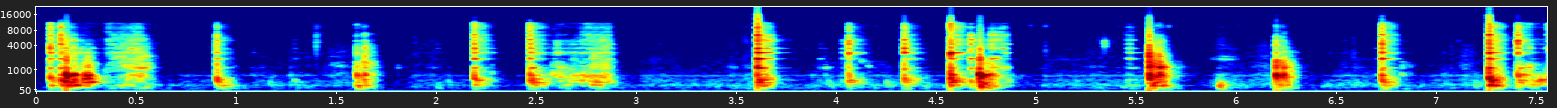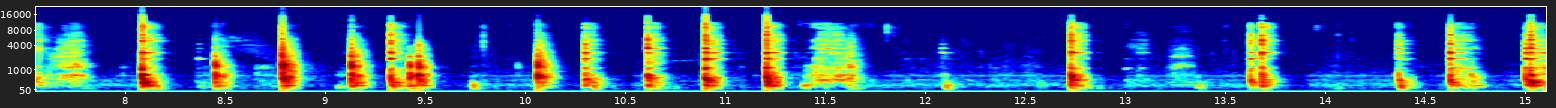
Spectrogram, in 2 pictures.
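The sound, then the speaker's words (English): Utensils clink and tap against a bowl as ingredients, including oil, are mixed together: many sharp, irregular metallic strikes with short silences between them and no talking. “Mix it all up. Mix it all up.”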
